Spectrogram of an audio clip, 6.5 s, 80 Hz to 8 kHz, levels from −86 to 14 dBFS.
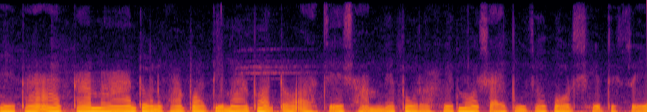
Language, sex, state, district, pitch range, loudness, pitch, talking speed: Bengali, female, West Bengal, Purulia, 175-190 Hz, -14 LUFS, 180 Hz, 130 wpm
